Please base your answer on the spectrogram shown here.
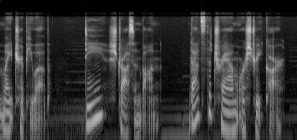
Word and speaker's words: Straßenbahn: Die Straßenbahn. Much better. That rolled off much more smoothly. The tricky part is that SS sound, which is like a sharp S.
